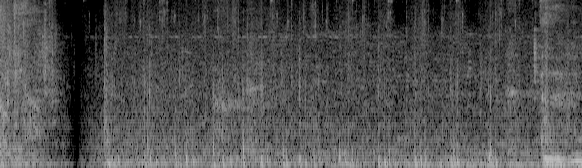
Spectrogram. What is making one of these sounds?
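Footsteps crunch on loose gravel.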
